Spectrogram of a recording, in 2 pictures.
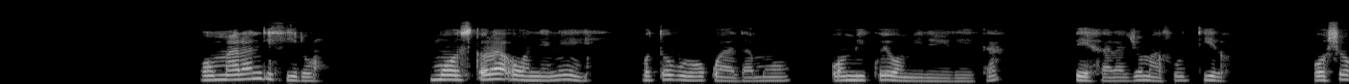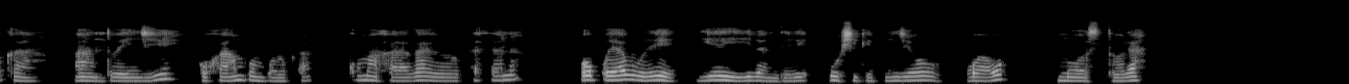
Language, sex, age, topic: Oshiwambo, female, 25-35, finance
